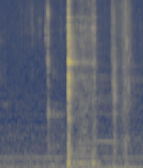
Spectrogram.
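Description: A sharp plastic clack about a second in, with a brief rattle after it and a smaller knock near the end: a small LED display module being set down on a plastic breadboard.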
